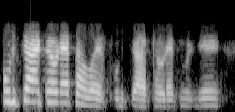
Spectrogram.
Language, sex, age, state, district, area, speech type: Marathi, female, 45-60, Maharashtra, Thane, rural, conversation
